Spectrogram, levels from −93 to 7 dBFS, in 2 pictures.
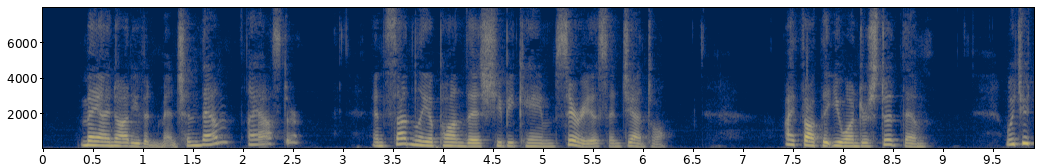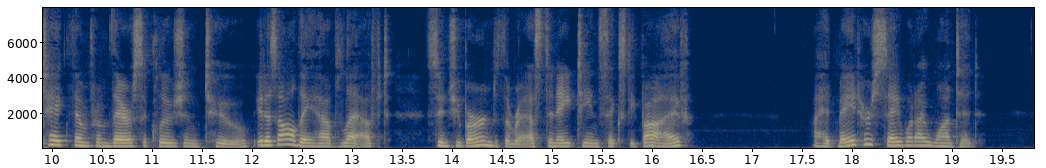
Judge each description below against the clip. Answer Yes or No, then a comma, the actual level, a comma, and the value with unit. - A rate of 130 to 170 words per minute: Yes, average, 160 wpm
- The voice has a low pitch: No, high, 190 Hz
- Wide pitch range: No, average, 4.3 semitones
